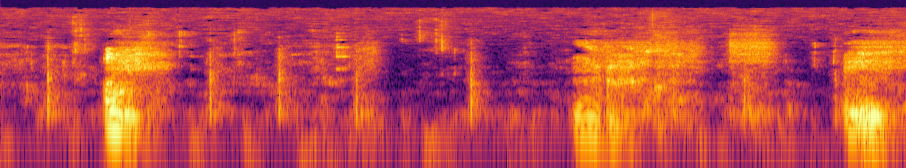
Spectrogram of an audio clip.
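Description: A man chewing quail eggs with his mouth closed. Three short vocal sounds come about a second in, past the middle and near the end, with a few small clicks between them.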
